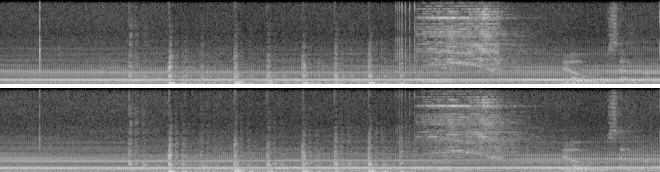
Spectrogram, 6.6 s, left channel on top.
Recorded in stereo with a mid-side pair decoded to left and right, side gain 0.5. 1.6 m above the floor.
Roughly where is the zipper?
Ahead.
